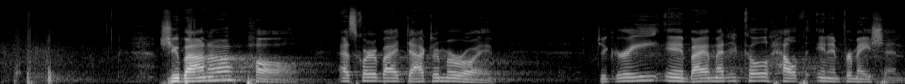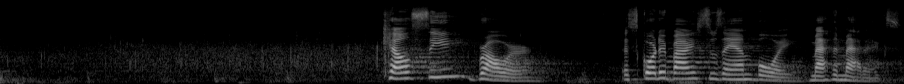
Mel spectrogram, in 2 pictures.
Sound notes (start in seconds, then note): 9.2 attendees clapping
